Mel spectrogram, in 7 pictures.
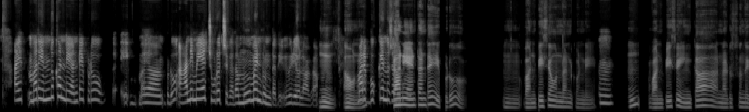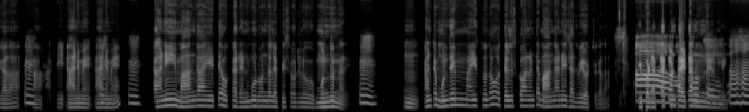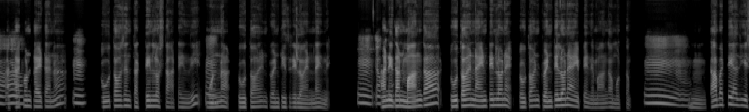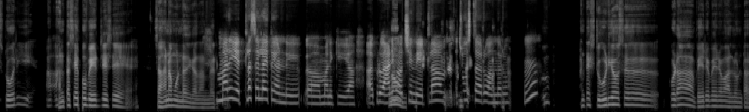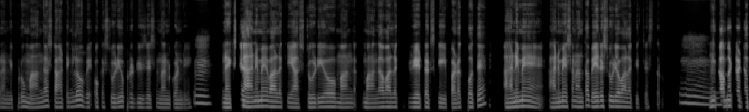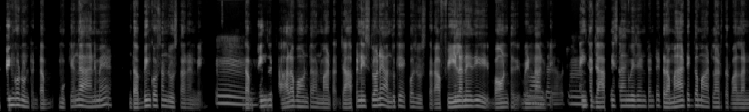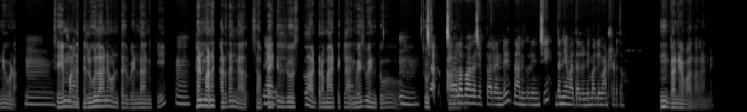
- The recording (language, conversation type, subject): Telugu, podcast, కామిక్స్ లేదా కార్టూన్‌లలో మీకు ఏది ఎక్కువగా నచ్చింది?
- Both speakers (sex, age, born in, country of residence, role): female, 25-29, India, India, host; male, 20-24, India, India, guest
- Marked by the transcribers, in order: in English: "యానిమియే"; tapping; in English: "వన్ పీస్"; in English: "యానిమే యానిమే"; in English: "మంగా"; in English: "ఎటాక్ ఆన్ టైటాన్"; other background noise; in English: "టూ థౌజండ్ థర్టీన్‌లో"; in English: "ట్వెంటీ ట్వెంటీ త్రీలో"; horn; in English: "'మాంగా' టూ థౌజండ్ నైన్టీన్ లోనే టూ థౌజండ్ ట్వెంటీ లోనే"; in English: "మాంగా"; drawn out: "హ్మ్"; in English: "స్టోరీ"; in English: "వేయిట్"; in English: "యానిమే"; in English: "ఎక్స్‌పీరియన్సెస్"; in English: "స్టూడియోస్"; in English: "'మాంగా' స్టార్టింగ్‌లో"; in English: "స్టూడియో ప్రొడ్యూస్"; in English: "నెక్స్ట్ యానిమే"; in English: "స్టూడియో 'మాంగ-' 'మాంగా'"; in English: "క్రియేటర్స్‌కి"; in English: "యానిమే యానిమేషన్"; in English: "స్టూడియో"; in English: "డబ్బింగ్"; in English: "యానిమే, డబ్బింగ్"; in English: "జాపనీస్‌లోనే"; in English: "జాపనీస్"; in English: "డ్రమాటిక్‌గా"; in English: "సేమ్"; in English: "సబ్‌టైటిల్"; in English: "డ్రమాటిక్ లాంగ్వేజ్"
